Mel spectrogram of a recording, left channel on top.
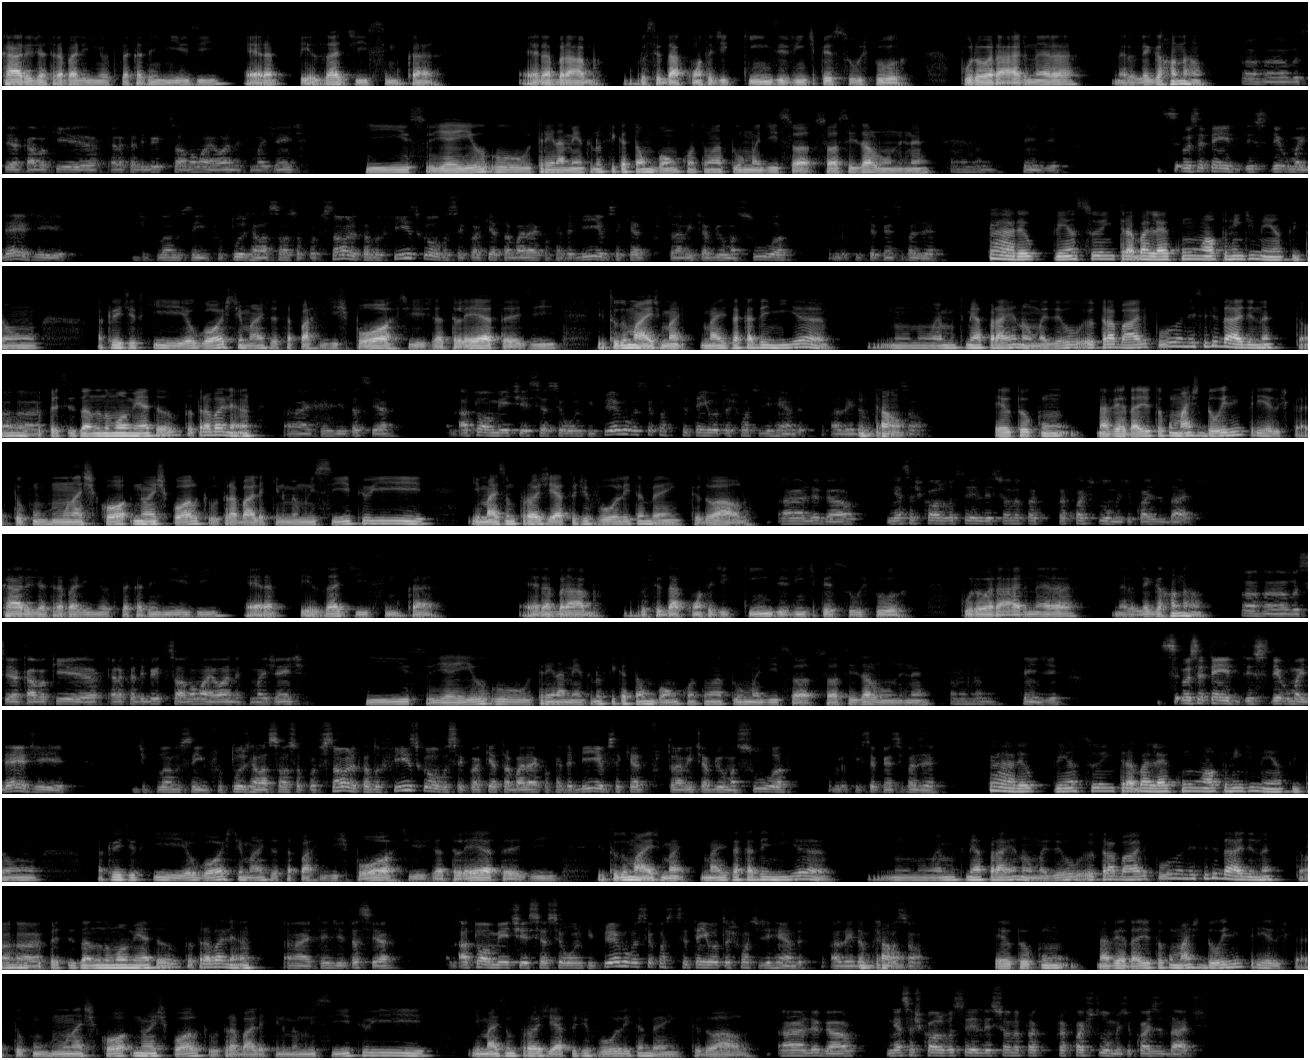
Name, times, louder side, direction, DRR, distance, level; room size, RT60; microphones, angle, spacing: voice 1, 0.0-4.4 5.2-9.1 9.6-10.8 11.1-12.0 16.7-22.3 36.0-39.6 40.2-44.8 45.1-47.5 47.9-54.8 60.8-61.3 62.2-69.6 70.0-72.8, left 3 dB, 30° left, 0.4 m, -25 dB
voice 2, 12.4-16.1 22.5-23.0 23.3-23.7 24.7-26.8 27.4-34.0 34.4-35.5 52.2-52.7 55.1-56.2 56.7-61.4 73.1-73.9 74.1-77.3, right 4 dB, 40° right, 0.5 m, -34 dB
5.3 x 2.1 x 2.5 m
head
